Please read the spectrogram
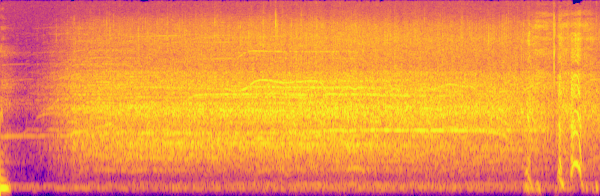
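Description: Live audience applauding and cheering, with a few whistles and whoops. It swells in within the first second, holds steady, and dies away near the end.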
